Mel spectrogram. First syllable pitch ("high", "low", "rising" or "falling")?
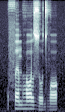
high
